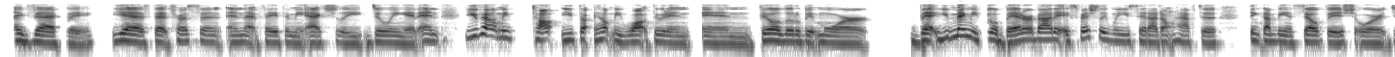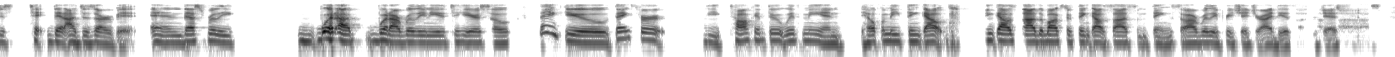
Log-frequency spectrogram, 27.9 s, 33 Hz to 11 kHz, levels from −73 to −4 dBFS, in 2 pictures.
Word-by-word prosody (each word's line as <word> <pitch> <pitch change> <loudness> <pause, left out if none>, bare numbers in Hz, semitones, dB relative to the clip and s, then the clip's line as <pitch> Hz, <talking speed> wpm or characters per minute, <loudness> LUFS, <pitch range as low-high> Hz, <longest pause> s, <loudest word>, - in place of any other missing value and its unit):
Exactly. 155 -3 +1 0.2
Yes. 165 -5 +5
That 160 - +2
trust 170 0 -5
and 155 -2 -4
and 155 0 -2
that - - -1
faith 150 -1 -3
in 150 - -8
me 140 - -4
actually 135 -1 0
doing 150 -2 -3
it. 130 0 0
And 175 -2 +2 0.2
you've 275 +7 +2
helped 285 -7 +5
me 240 -1 -2
ta 205 0 +4
you 185 +2 -1
th - - -1
helped 215 +3 -2
me 165 -3 -4
walk 160 +2 +2
through 165 - -5
it 155 - -1
and 140 -1 -3
and 135 -4 -3
feel 185 0 +3
a - - -2
little 165 -1 -2
bit 150 -2 -3
more 140 -3 -2 0.5
be 190 - +7
you've 235 +4 -3
made 290 0 +8
me 215 -7 -2
feel 200 -3 +1
better 160 +5 +4
about 205 -1 +3
it, - - +2
especially 225 +6 -1
when 175 -3 -8
you 165 - -5
said 160 0 -5
I 155 - +1
don't 160 +2 -4
have 155 -3 -4
to 140 -1 -3 0.3
think 180 -4 -3
I'm 165 - +3
being 160 -4 -4
selfish 150 0 +1
or 140 -1 -3
just 150 -2 -8
t - - -2
that 160 -1 +1
I 155 - +3
deserve 135 -4 -4
it. - - -4 0.2
And 150 -2 -4
that's 165 +1 +2
really 155 -5 -4 0.6
w 170 -2 -8
what 210 -1 +8
I 170 -1 +7
what 180 +2 0
I 155 - +8
really 150 0 -2
needed 145 -1 -4
to 155 - -9
hear. 150 -1 -1
So, 140 -1 -5 0.3
thank 380 -6 -2
you. 145 -4 +3
Thanks 225 +2 0
for 205 - -2 0.4
me 145 -4 -11
talking 185 +2 -2
through 185 -1 -7
it 180 - -9
with 175 +2 -8
me 175 -3 -6
and 135 -3 -4 0.2
helping 155 +3 -4
me 170 -1 -4
think 165 -1 -5
out 155 -3 +3 0.3
think 190 0 -3
outside 170 -2 +6
the 165 - -3
box 165 0 +2
or 160 - -6
think 155 0 -3
outside 145 -1 +2
some 130 -2 -17
things. 130 +1 -7
So, - - -7
I 140 - +3
really 145 0 -3
appreciate 130 -4 -7
your - - -2
ideas 115 - -2
and 365 +1 -23
suggestions. 360 0 -9
160 Hz, 225 wpm, -23 LUFS, 145-180 Hz, 0.6 s, made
